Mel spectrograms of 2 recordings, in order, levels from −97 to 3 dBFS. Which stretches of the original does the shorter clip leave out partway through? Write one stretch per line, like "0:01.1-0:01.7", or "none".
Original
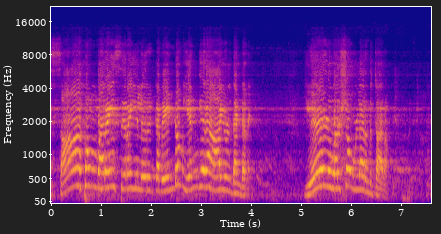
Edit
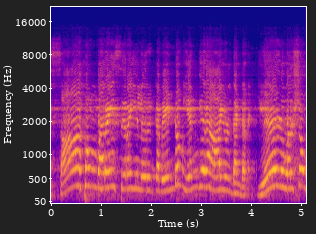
0:04.1-0:05.0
